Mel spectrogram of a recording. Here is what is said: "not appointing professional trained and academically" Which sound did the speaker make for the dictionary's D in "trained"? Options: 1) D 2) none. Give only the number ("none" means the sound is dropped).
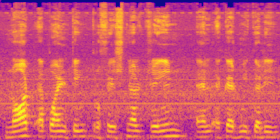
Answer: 2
